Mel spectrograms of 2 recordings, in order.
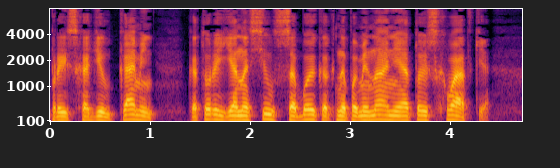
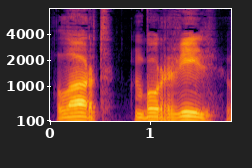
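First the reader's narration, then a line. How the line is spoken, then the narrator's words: Sigh. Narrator (Russian): вздохнул он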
